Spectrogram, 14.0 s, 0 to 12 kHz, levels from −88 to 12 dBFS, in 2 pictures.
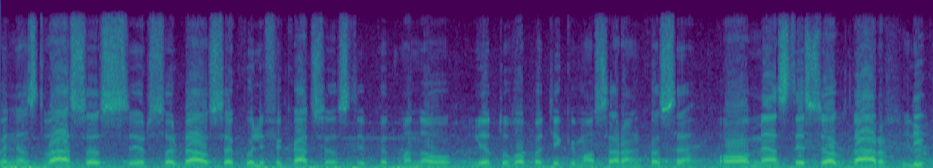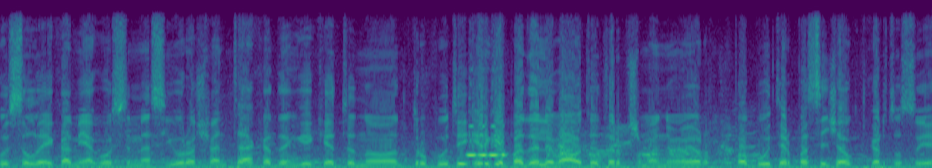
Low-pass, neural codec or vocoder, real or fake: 10.8 kHz; none; real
